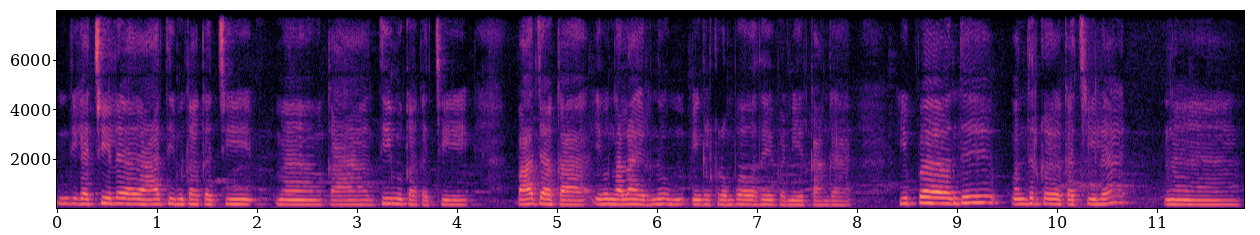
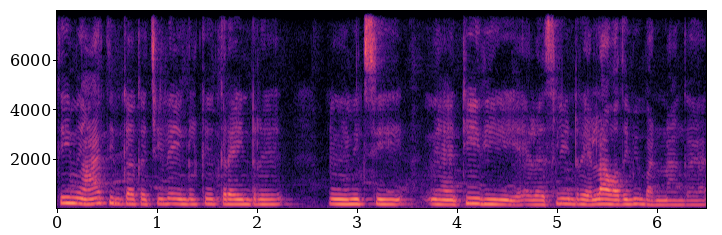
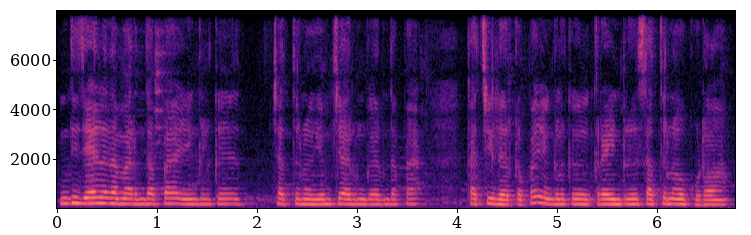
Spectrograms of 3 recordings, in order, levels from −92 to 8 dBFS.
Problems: constant background noise, continuous background conversations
